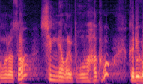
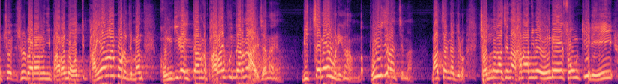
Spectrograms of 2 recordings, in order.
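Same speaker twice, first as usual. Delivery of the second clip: raised, higher preaching voice building to hallelujah; fervent preaching; 5 semitones higher than usual. Acted. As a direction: preach it out with full conviction. Preaching at full force.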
